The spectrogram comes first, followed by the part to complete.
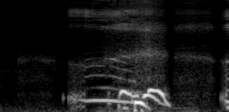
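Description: A cartoon child's voice making a drawn-out, wordless sleepy groan that starts about half a second in, wavers and then falls in pitch.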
